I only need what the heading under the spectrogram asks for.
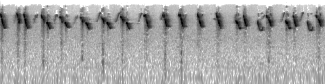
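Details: Saffron finch, called canário chapinha, singing a fast run of sharp, high chirps, each sliding downward, repeated about three times a second without pause over a quiet background.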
